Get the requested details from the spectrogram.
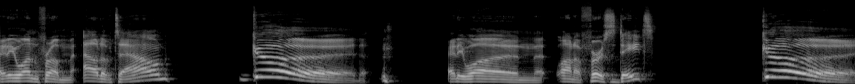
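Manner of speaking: mechanical robot voice, swooping pitch, good drawn out. Describing an early-2000s robot comedian's act, in robot comedian voice. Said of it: "that fucking robot comedian".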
